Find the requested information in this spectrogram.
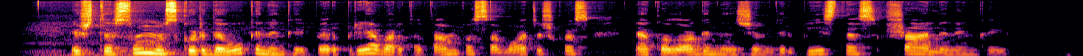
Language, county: Lithuanian, Klaipėda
